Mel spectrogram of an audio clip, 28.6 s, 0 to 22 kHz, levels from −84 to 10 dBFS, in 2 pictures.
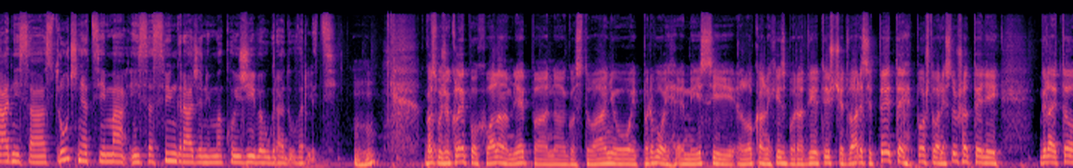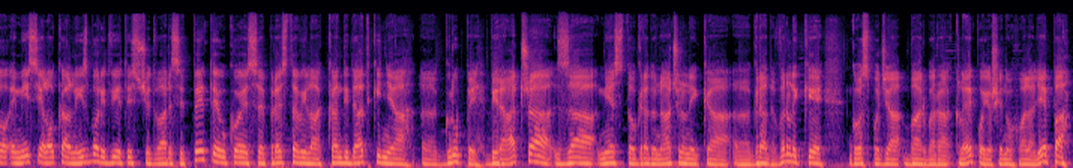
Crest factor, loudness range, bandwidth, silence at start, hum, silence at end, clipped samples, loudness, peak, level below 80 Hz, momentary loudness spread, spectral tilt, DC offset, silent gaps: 12 dB; 2 LU; 16 kHz; 0 s; none; 0 s; under 0.1%; -17 LUFS; -4 dBFS; -38 dBFS; 4 LU; -5 dB/octave; under 0.1%; none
